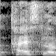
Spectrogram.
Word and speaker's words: TZLA: But no, it's called the Tesla machine, but it's spelled TZLA.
